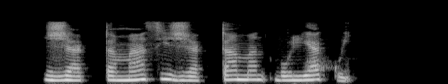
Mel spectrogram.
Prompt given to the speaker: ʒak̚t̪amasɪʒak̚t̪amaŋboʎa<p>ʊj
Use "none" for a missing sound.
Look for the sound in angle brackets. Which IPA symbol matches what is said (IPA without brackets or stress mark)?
k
